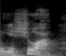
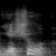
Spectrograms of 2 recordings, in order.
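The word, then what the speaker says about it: ישוע: Sensato pensar de que así decían los galileos que yo decía yeshua porque ellos no tenían la gutural y por eso decían yeshua yeshua o yeshua Y eso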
